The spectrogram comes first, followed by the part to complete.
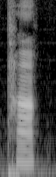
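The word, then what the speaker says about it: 他: So ta, the male pronoun, meaning he, first tone, ta.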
